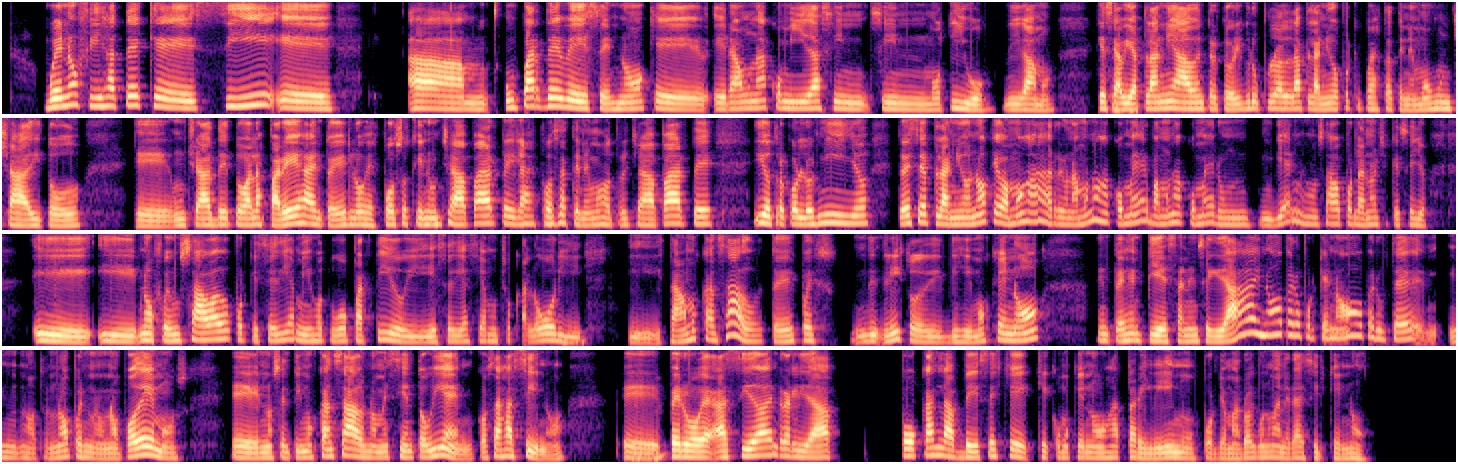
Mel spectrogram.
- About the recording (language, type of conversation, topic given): Spanish, advice, ¿Cómo puedo manejar mi agenda social y mis compromisos cuando me están agobiando?
- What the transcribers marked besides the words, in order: distorted speech; tapping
